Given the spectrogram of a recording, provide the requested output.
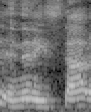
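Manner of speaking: usual speaking voice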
